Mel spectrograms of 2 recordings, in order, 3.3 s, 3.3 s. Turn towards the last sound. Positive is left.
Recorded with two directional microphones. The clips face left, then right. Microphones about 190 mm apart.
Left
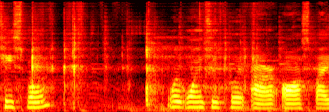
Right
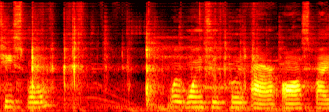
turn(degrees=40)  # may be behind; listen again after turning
